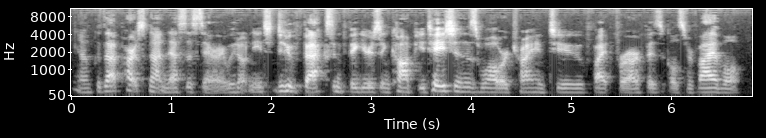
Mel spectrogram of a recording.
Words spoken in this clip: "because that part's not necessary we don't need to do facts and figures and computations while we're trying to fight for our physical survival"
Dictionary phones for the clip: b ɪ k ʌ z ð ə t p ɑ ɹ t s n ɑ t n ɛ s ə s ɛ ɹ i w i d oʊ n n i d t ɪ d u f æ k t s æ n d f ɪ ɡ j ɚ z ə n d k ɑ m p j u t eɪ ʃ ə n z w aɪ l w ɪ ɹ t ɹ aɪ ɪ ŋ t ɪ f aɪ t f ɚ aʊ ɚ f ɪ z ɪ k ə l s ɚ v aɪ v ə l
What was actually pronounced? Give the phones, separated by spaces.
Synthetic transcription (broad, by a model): k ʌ z ð ə t p ɑ ɹ t s n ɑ t n ɛ s ə s ɛ ɹ i w i d oʊ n n i d t ɪ d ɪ f æ k t s n f ɪ ɡ j ɚ z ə n k ɑ m p j u t eɪ ʃ ə n z w aɪ l w ɪ ɹ t ɹ aɪ ɪ ŋ t ɪ f aɪ t f ɚ aʊ ɚ f ɪ z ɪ k l s ɚ v aɪ v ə l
